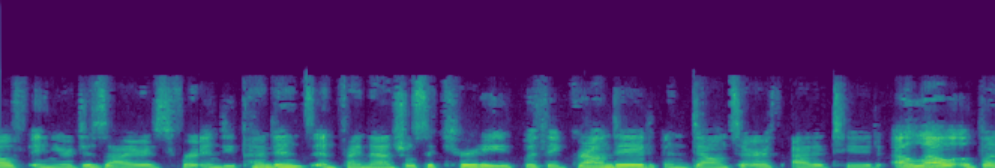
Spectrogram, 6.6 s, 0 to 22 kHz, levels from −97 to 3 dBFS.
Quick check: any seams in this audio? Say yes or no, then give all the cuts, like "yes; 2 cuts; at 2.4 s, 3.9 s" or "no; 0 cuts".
no; 0 cuts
